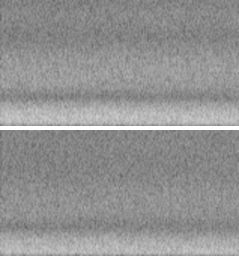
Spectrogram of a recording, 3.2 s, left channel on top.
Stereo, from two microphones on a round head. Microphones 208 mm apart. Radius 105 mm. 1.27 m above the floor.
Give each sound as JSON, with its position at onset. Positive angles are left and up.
{"t": 0.0, "sound": "running water", "side_deg": 25}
